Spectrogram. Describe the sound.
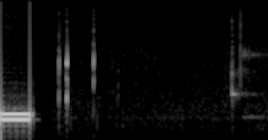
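Telephone tones ring out during a call transfer: a steady tone of about half a second, then three short clipped beeps, a long pause, and a final brief tonal signal stepping between two pitches.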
